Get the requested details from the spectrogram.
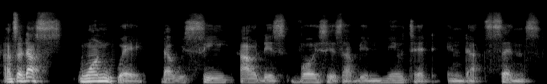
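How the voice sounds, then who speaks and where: A middle-aged man with a Nigerian accent, giving a measured academic lecture with frequent fillers and restarts. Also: deep voice, darkish tone, slightly rough. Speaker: Baptist minister and speaker.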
